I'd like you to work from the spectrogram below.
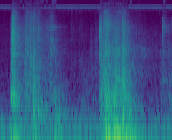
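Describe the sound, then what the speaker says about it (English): A door being shut indoors, heard as two dull thuds about a second apart with some rattle, fairly close and loud, without any talking. "Okay, I'll make sure his door's shut, so."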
